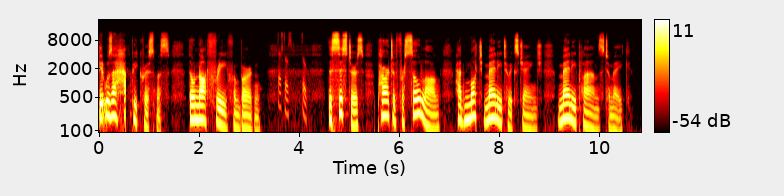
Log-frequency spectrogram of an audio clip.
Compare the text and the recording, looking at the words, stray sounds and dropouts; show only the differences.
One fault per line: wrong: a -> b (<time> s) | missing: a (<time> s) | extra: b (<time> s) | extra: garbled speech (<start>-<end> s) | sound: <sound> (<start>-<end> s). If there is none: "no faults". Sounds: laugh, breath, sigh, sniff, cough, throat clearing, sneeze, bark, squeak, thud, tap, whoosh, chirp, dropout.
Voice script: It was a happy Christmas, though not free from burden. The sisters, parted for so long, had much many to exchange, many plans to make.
sound: dropout (0.5-0.6 s)
sound: chirp (3.6-4.2 s)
